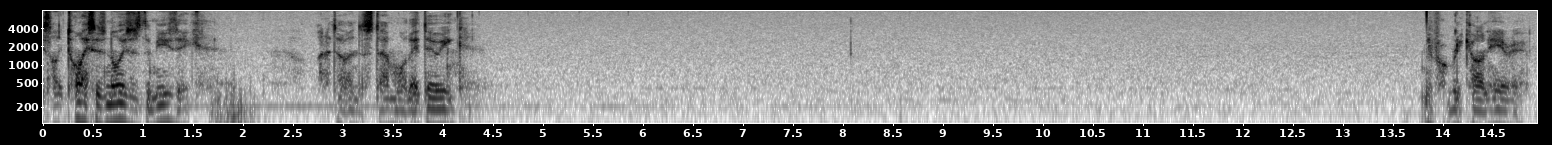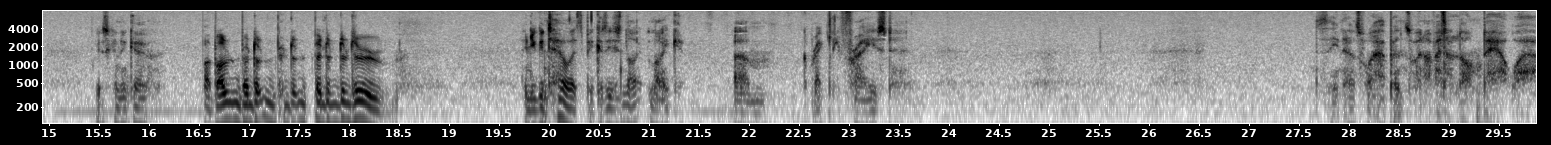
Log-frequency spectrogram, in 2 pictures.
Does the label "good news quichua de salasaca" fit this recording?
No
